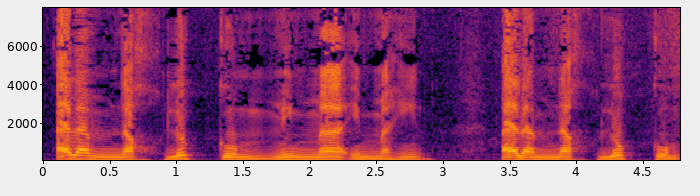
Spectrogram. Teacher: القاف من أقصى اللسان مع ما يحاذيها من الحنك، والكاف أسفل منها بقليل، القاف مفخمة والكاف مرققة، وهي لم تأتي في رواية حفص إلا في كلمة واحدة في سورة المرسلات في الآية 20، وهي قوله تعالى: ألم نخلقكم من ماء مهين، ألم نخلقكم، هنا أصلها نخلق قاف وبعدها كاف، فهنا قاف ساكنة والقاف فيها صفة الاستعلاء.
